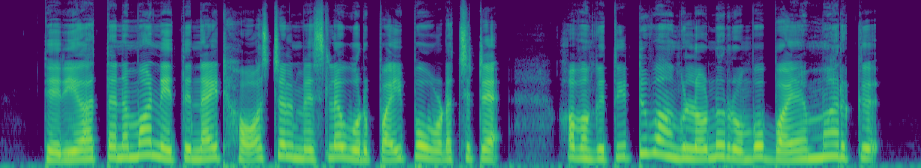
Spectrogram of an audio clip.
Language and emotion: Tamil, fearful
